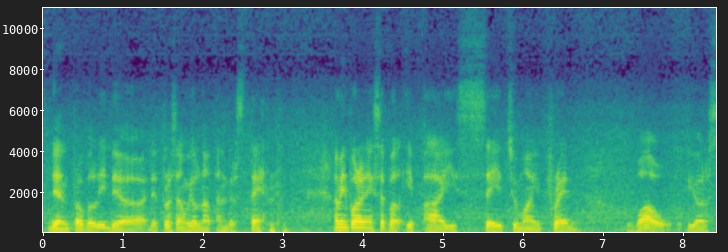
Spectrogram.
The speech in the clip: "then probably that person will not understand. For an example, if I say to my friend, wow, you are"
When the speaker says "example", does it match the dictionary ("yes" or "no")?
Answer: no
